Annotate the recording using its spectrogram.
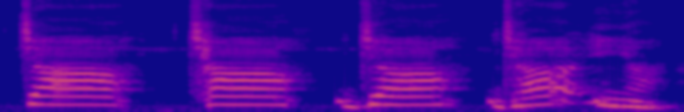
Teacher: जब हम च वर्ग के ध्वनियों वर्णों का उच्चारण कर रहे हैं तो जीभ तालु में जाकर लग रही है, इसीलिए ये तालव्य ध्वनि है।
